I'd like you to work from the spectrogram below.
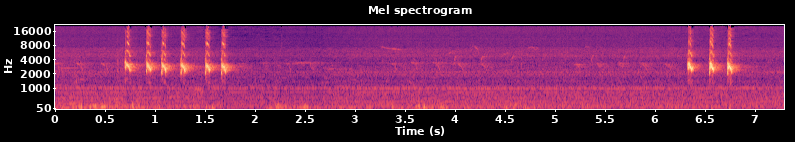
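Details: Sooty-headed bulbul lure recording meant to provoke aggressive singing: a quick string of six clear chirps, a long gap, then a further three, against faint background noise.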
